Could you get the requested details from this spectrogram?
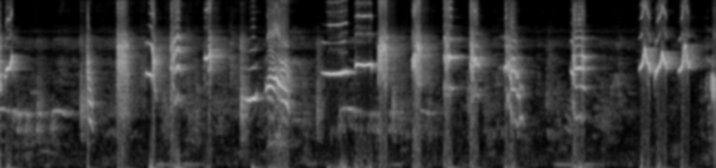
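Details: Oriental magpie-robin singing to coax lazy birds into morning song: bursts of harsh rasping notes mixed with clear whistled slurs and sharp clicks, delivered in short phrases with brief pauses.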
